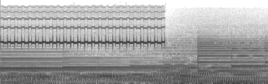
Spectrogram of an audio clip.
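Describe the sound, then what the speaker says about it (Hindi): An electronic phone ringtone sounds for an incoming call, a bright looping melody that plays close and loud, then cuts off partway through and leaves a faint background tone. "ये सामने से फोन कर रहा है"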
